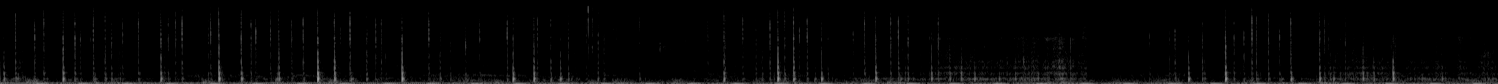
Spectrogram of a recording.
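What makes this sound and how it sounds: Long nails tap quickly and irregularly on the glossy paper dust jacket of a blue hardcover book held upright, mixed with light scratching. The taps are short and dry with almost no ring, and the sound is soft, dull and mostly low.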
